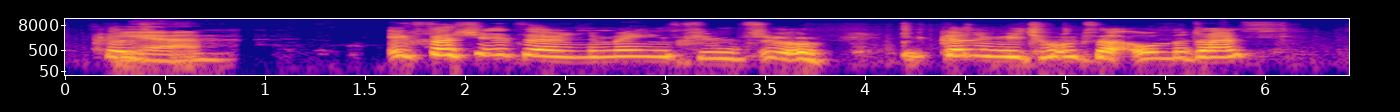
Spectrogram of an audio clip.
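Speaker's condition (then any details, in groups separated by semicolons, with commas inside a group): Spastic quadriplegic cerebral palsy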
